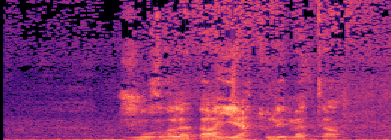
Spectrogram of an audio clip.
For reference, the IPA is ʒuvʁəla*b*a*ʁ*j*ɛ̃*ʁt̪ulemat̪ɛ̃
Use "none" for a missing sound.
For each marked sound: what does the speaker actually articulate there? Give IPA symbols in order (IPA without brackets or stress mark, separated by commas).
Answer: b, ʁ, ɛ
